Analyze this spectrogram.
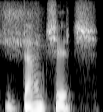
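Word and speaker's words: Dončić: This year it's Luka Doncic. Did I say that right? – Doncic.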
